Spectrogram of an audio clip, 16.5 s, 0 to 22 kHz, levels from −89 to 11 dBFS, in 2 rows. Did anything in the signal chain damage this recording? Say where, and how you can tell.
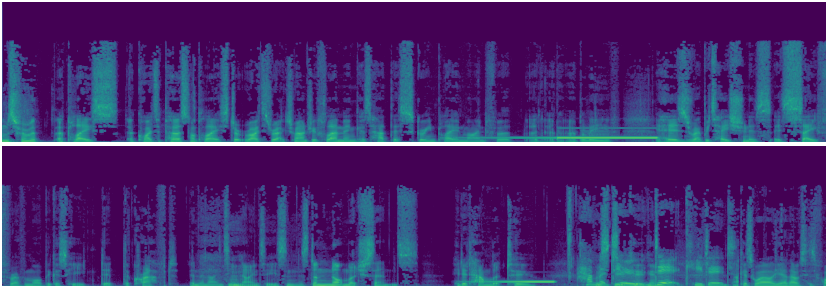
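Yes. The first problem is acoustic: a loudspeaker feedback squeal, where the microphone was picking up a loudspeaker it was feeding. At 753 Hz the loop gain went above one, so that frequency fed on itself. Just after "has had this", a pure tone starts at 4.37 s and swells for around two seconds to roughly 10 dB above the speech before dying at 6.60 s. It returns at 12.78 s after "done not much since", building faster, in under a second, to roughly 5 dB above the speech, and ends at 13.80 s.

The second problem is damaged data in a compressed stream, which happened at the codec or storage stage. At 5.55 s and again at 15.60 s there are tiny blips, each only a few milliseconds long. The first falls inside the first squeal. Corrupted bytes in the encoded stream left the decoder unable to read those frames correctly. 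It briefly output garbage and then had to find the next valid frame header to regain sync, which is heard as a short blip rather than any analogue click or hum.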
